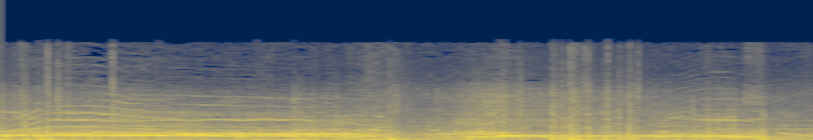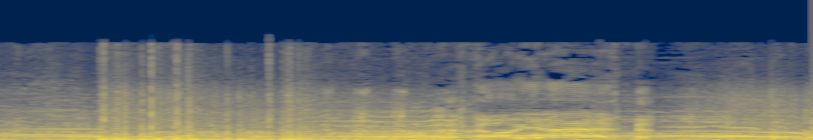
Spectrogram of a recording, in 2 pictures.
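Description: Fireworks crackle and bang overhead.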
